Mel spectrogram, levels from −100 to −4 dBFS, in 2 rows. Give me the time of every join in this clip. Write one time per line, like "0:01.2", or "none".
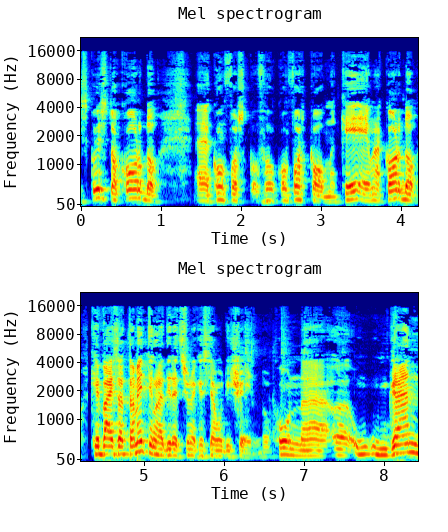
none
